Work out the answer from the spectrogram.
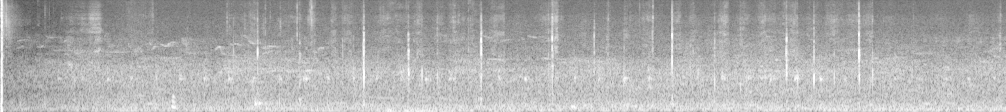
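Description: Birds chirping and clucking in the background, with irregular short sharp clicks over a steady outdoor hiss.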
